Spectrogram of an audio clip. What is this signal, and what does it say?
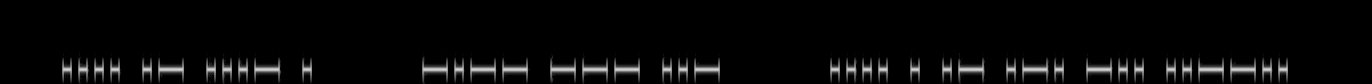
Morse code, heard as a keyed tone, about 16 wpm, 700 Hz. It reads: HAVE YOU HEARD?
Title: 2x Word-Spacing - Sentences from Top 400 Words - 15wpm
